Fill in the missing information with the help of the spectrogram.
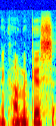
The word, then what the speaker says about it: Nicomachus: Let's talk about the Aristotle's ethics, the Nichomachean Ethics, so named after his son, Nicomachus. I think that's the correct pronunciation.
